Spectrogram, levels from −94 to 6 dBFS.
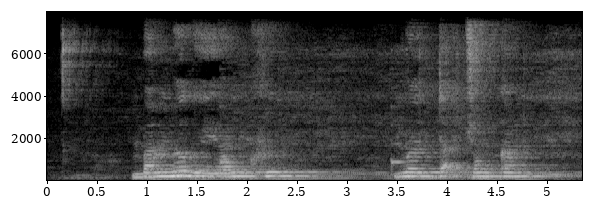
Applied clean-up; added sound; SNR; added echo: none; Bowed string instrument; 20 dB; reverberation time 1.0 s.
